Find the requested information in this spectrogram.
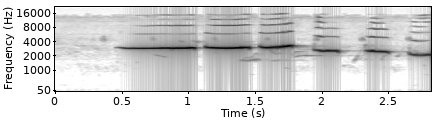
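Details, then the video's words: Lure white-rumped shama in voice training gives a pure whistled phrase: one long steady note, then five shorter notes, each a little lower than the last, in a clean descending series. "Chòe lửa Mồi hót cực đỉnh ✦ Luyện giọng chòe lửa"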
